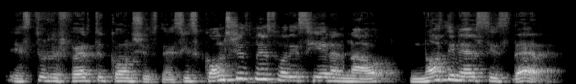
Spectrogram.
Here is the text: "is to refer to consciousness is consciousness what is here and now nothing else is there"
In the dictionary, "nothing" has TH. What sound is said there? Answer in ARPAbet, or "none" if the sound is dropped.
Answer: T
